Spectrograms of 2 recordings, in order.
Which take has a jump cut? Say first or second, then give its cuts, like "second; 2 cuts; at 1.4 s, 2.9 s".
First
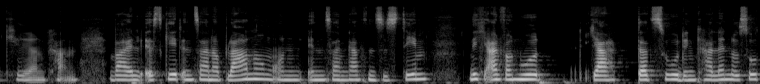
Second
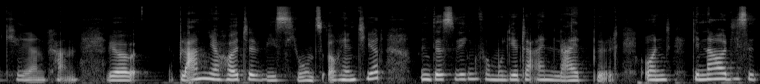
second; 2 cuts; at 1.1 s, 6.4 s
